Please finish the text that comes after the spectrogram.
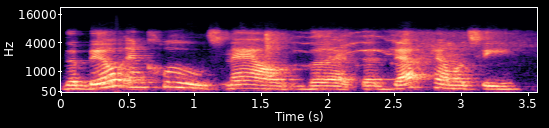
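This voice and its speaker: A woman's voice: low-pitched, takes it slowly, roomy sound, muffled recording, a little hiss or hum. A woman co-hosting a podcast, reading news items and reacting in casual, emphatic chat. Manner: animated, emphatic storytelling. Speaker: podcast co-host.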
